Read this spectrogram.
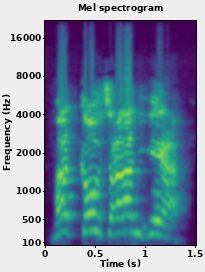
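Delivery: put-on slow, loud, high, heavy German accent; terrible German accent. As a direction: bark it out in a thick German accent. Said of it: "He had this terrible German accent".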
